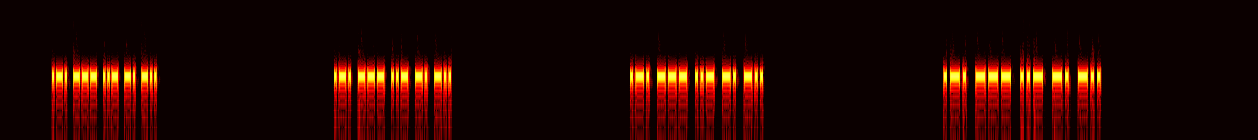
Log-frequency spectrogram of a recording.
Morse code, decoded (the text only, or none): ROUND ROUND ROUND ROUND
